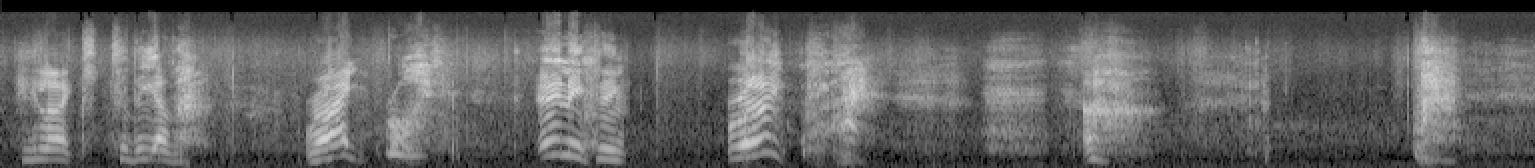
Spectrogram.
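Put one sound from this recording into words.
A young man shrieks and laughs playfully close by.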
